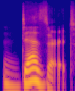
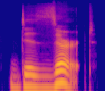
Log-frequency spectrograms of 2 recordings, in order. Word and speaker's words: dessert: Be careful. Not desert like the hot sand in camels. It is dessert. Stress the second part.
